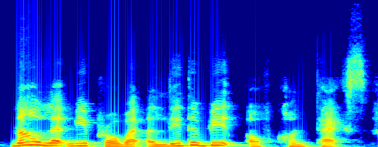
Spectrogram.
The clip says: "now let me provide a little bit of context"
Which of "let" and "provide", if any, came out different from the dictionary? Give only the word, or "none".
none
